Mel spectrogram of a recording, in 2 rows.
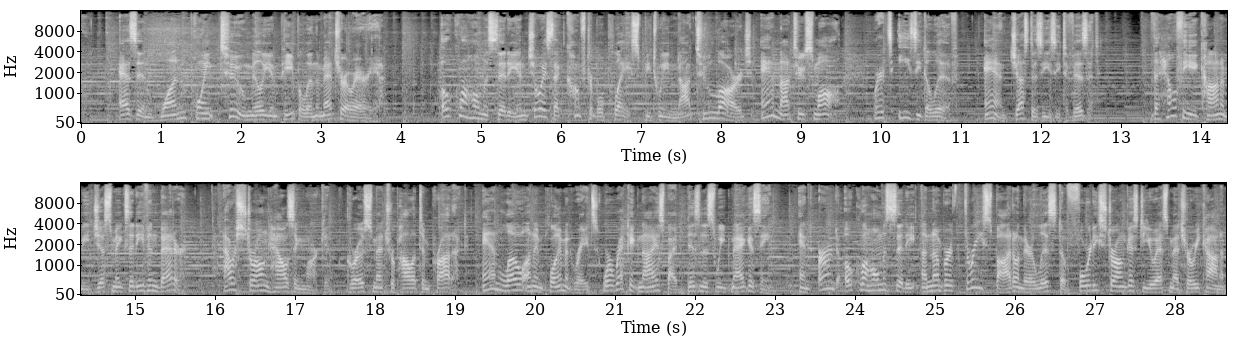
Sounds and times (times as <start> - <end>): Speech: 0.0 - 3.8, 4.5 - 12.8, 13.4 - 28.6
Music: 0.0 - 28.6.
